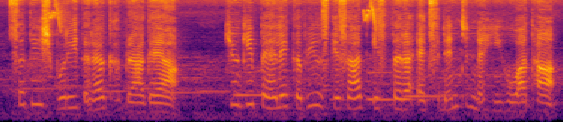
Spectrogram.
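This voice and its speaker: A woman's voice: on the high side, background noise. A woman narrating a scripted horror story.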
